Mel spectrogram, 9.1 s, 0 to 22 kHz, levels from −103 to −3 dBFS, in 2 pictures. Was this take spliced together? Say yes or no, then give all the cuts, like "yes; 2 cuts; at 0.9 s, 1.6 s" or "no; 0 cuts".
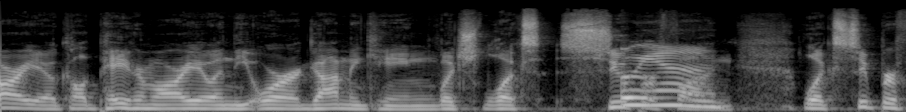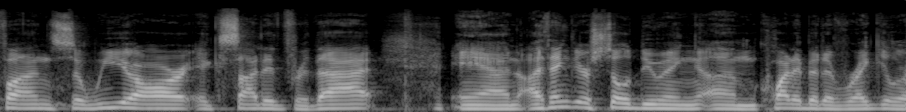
no; 0 cuts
